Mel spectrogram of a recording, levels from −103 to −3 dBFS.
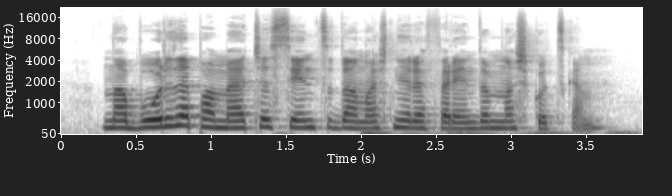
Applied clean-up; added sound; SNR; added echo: none; none; none; none.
